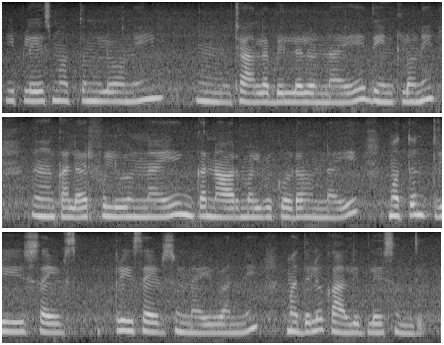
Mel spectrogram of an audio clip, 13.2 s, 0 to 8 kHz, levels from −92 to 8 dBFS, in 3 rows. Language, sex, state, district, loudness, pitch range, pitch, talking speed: Telugu, female, Telangana, Nalgonda, -21 LUFS, 205-235 Hz, 215 Hz, 115 wpm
